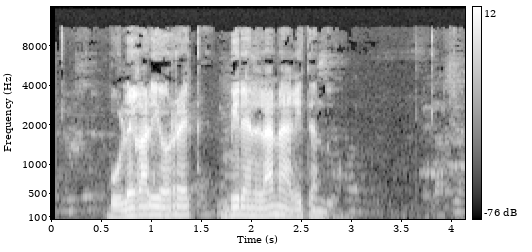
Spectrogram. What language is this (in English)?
Basque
